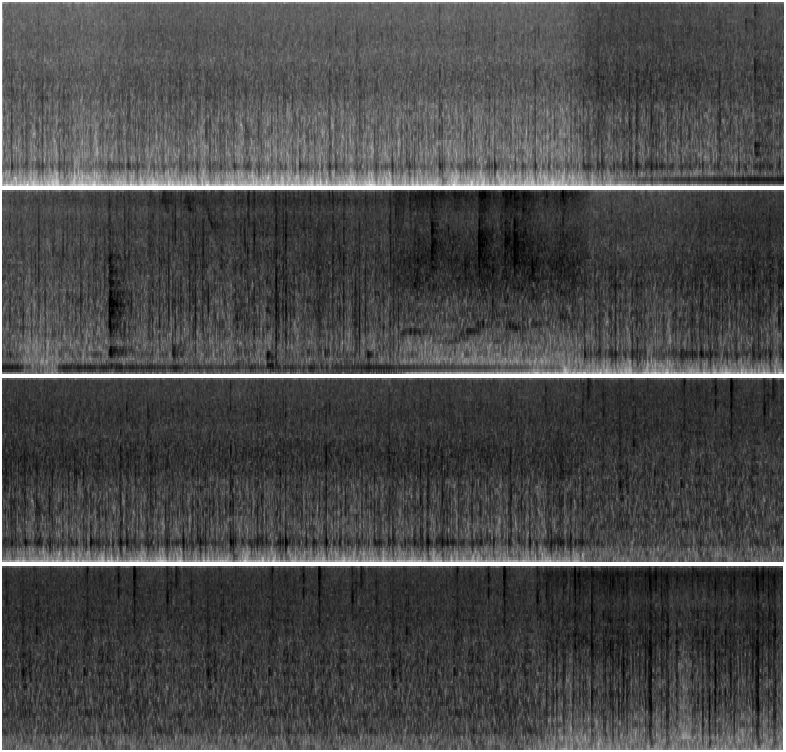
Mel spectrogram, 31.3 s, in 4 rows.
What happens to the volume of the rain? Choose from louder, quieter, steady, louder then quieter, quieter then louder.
louder.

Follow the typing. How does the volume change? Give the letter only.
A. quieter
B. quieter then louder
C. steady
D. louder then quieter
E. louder
A.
